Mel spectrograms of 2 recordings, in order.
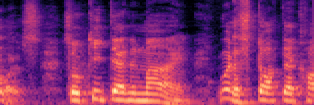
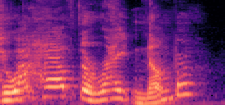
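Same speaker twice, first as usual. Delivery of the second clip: slightly confused, puzzled, uncertain tone with lifted pitch; 7 semitones higher than usual. Returning a call about a property that might be for sale, slightly confused tone. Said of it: "Notice the tone in my voice. Notice the little bit of confusion".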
